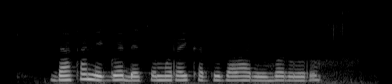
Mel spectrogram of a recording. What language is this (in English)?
Kikuyu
